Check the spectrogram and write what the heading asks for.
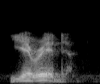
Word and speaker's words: Jared: So if you're reading Genesis 5 and you want to say Jared, that's fine, but the Israelite pronunciation would be more like Yared.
